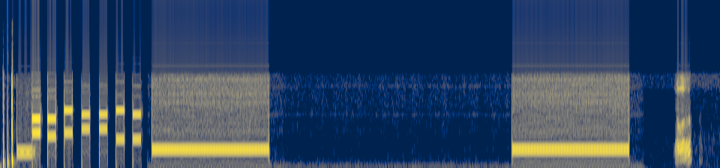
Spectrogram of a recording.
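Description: Telephone call placed for a radio station's live call-in segment: a rapid string of touch-tone dialing beeps, then two long steady ringback tones separated by silence, and a short burst of noise at the end.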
